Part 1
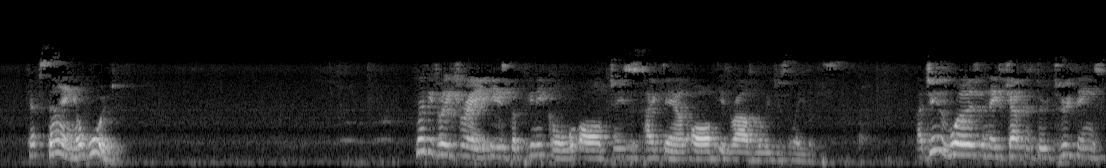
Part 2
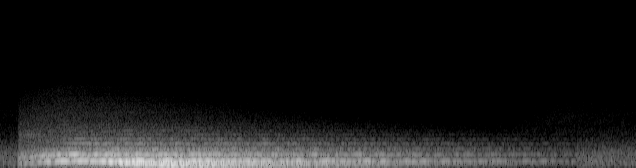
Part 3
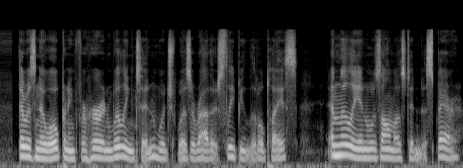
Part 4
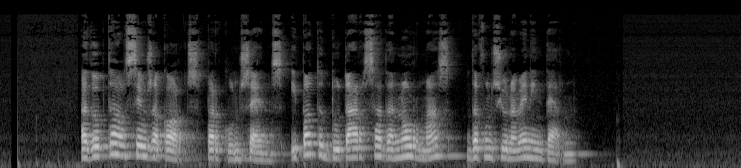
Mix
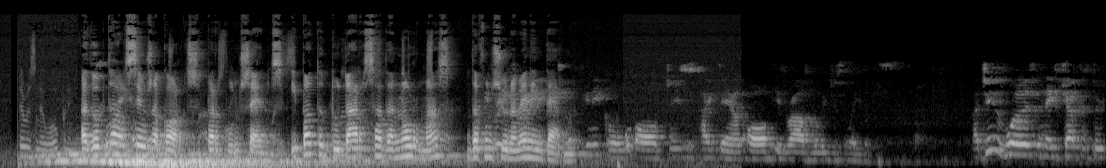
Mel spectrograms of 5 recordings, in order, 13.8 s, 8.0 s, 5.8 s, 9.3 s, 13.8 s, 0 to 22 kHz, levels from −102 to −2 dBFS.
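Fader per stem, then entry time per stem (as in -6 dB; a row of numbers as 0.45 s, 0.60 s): -11.0 dB, -3.5 dB, -19.5 dB, +1.5 dB; 0.70 s, 0.00 s, 0.00 s, 0.00 s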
